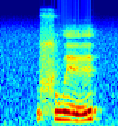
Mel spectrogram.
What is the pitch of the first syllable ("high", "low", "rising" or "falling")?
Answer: low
